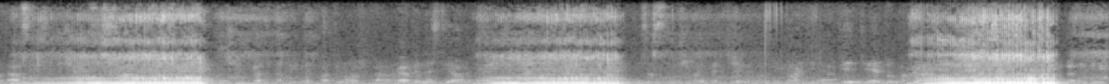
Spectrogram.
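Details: A French Bulldog snores heavily. Three deep, rasping, buzzing snores, each about one and a half to two seconds long, recur roughly every four seconds, with soft hissy breaths between them.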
